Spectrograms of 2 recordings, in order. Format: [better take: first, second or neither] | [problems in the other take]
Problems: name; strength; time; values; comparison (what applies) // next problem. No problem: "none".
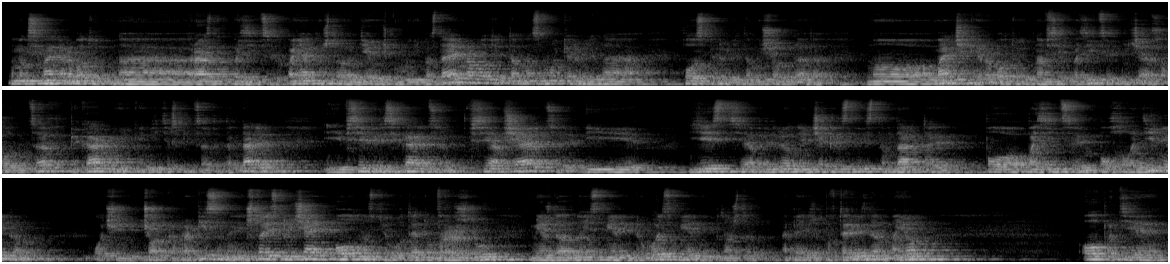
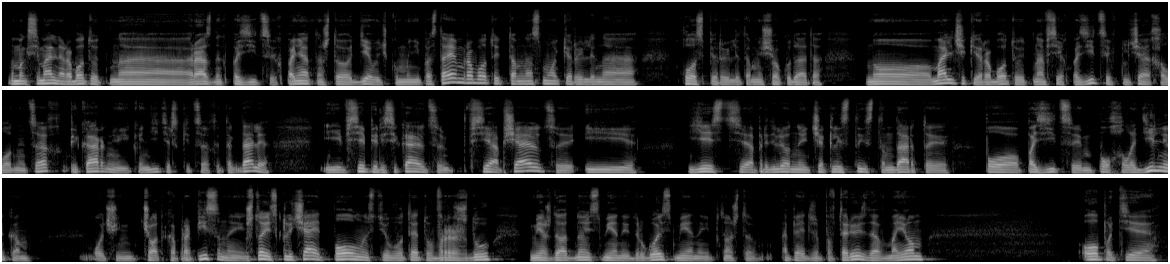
second | off-mic speech; somewhat distant // room echo; noticeable; dies away in 1.1 s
